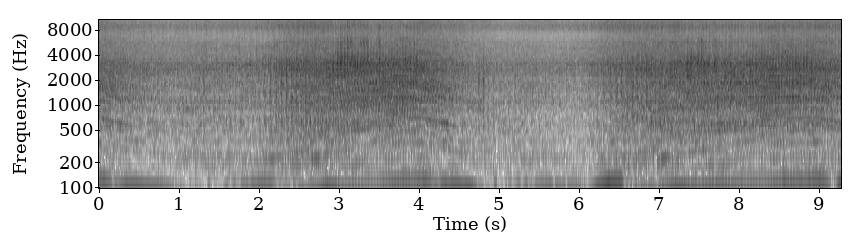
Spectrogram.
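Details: MG TF, mic on a ledge, started and revved: rough, rapid knocking that grows louder as revs rise, cause not yet diagnosed; owner considers the engine dead; engine knock.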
